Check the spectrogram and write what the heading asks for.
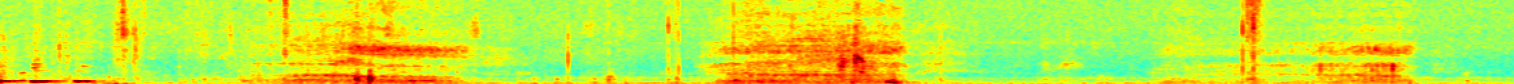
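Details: Three rough, rattling snores about every two and a half seconds from an adult man asleep on a couch, with quiet pauses between them, mouth open: snoring.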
